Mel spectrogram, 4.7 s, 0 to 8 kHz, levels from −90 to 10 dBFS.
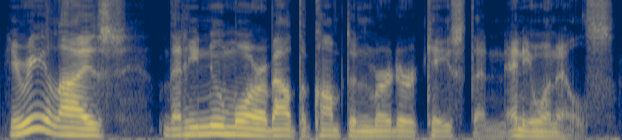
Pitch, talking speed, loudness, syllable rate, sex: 120 Hz, 195 wpm, -17 LUFS, 5.5 syllables/s, male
